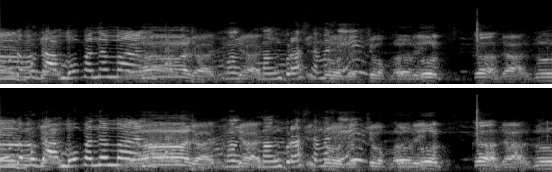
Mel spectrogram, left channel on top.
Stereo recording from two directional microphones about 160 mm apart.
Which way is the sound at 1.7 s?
65° right (ahead or behind).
